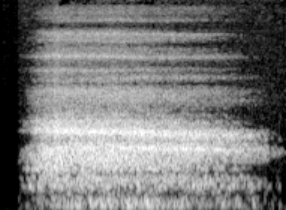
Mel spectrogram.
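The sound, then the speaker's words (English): One slow, soft breath lasts about three seconds, exhaled as a gentle sigh through the mouth during a relaxation exercise. The airy sound is quiet and heard alone. “Do that one more time. Breathe in and out.”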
